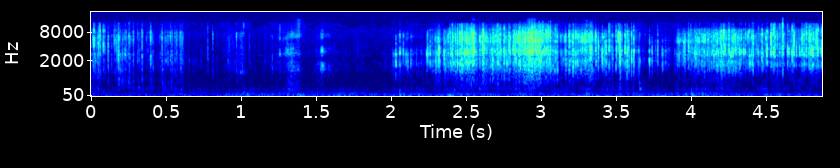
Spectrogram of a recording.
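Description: A red silicone bristle scrubber is rolled up, then flattened, as fingertips squeeze and rub it. The result is a quiet, bright crackling and crinkling rustle, mostly high-pitched with a faint low rumble underneath. It grows louder and denser in the second half.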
